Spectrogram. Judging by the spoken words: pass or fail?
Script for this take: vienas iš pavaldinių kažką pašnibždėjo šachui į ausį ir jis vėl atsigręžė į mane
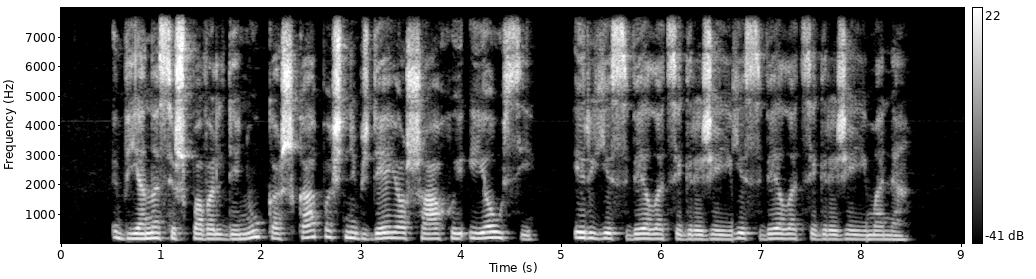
fail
